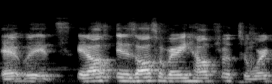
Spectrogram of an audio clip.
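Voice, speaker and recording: A man with a Spanish accent and a fairly high pitch. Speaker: study abroad agency advisor. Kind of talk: online info session.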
